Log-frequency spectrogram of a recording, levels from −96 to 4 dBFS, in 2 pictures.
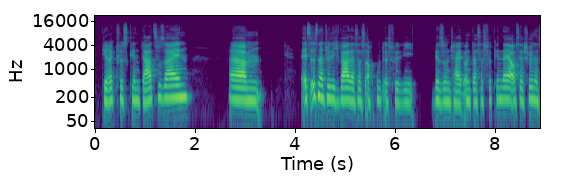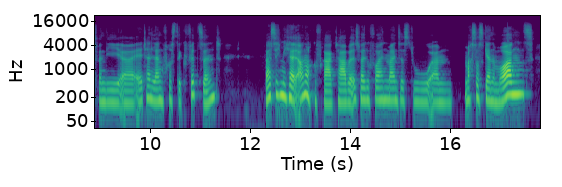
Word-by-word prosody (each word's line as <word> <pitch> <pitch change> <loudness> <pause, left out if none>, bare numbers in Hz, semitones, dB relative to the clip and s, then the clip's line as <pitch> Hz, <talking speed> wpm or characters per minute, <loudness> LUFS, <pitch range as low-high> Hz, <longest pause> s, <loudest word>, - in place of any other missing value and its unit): direkt 165 0 -1
für‘s 175 -4 -7
Kind 165 -5 -5
da 165 +3 +3
zu 200 - -6
sein. 200 +2 +3 0.7
Ähm, 175 +1 +4 0.7
es 180 0 -3
ist 210 - 0
natürlich 185 -5 0
wahr, 175 0 +6
dass 160 -1 -1
das 160 -4 -6
auch - - -5
gut 170 -2 -11
ist 150 -1 -9
für 155 -1 -8
die 145 0 -11 0.3
Gesundheit 155 -3 -3
und 165 -1 -4
dass 155 +1 -6
es 155 - -10
für 170 - -10
Kinder 180 +2 -4
ja 175 - +5
auch - - -7
sehr 165 +2 -6
schön 180 +3 -4
ist, 160 -3 -6
wenn 155 0 -4
die, 150 0 -5
äh, 145 -1 -3
Eltern 185 +4 -4
langfristig 160 -1 -6
fit 235 0 -5
sind. 180 +5 -4 0.9
Was 215 +1 +1
ich 235 -1 -1
mich 215 -3 +4
halt 175 -3 +5
auch 215 - +3
noch 230 -4 +2
gefragt 145 -1 -3
habe, 145 0 +1
ist, 180 +1 -5
weil 175 - 0
du 170 - -5
vorhin 175 +1 -3
meintest, 165 -1 -5
du, 155 -1 -7
ähm, 150 -1 -6 0.2
machst 175 +3 -6
das 195 -1 -5
gerne 160 -2 -1
morgens 240 +9 +6
170 Hz, 185 wpm, -23 LUFS, 155-185 Hz, 0.9 s, wahr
